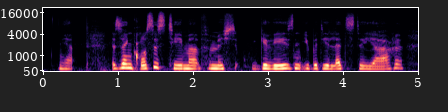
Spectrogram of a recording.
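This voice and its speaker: In a very clean recording with a silent background, a woman speaks at a medium pitch with an American accent. Her dark, mellow tone stays monotone and flat. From US Midwest, Minneapolis. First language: English (speaking German). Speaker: dance director and choreographer. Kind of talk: interview. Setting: radio studio. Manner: halting, with many fillers.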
